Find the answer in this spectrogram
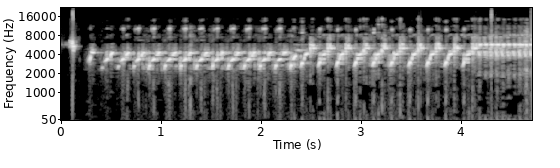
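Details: European goldfinch song, played as a lure for trapping goldfinches: a rapid, continuous twittering of high metallic chips, about three per second, rising in pitch midway and ending in a buzzier jumble, with no other sounds.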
